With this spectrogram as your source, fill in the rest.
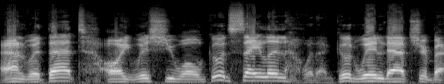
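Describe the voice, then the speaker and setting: A man puts on a character voice pitched fairly high. He speaks at a fairly slow pace. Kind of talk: humorous product review in character.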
